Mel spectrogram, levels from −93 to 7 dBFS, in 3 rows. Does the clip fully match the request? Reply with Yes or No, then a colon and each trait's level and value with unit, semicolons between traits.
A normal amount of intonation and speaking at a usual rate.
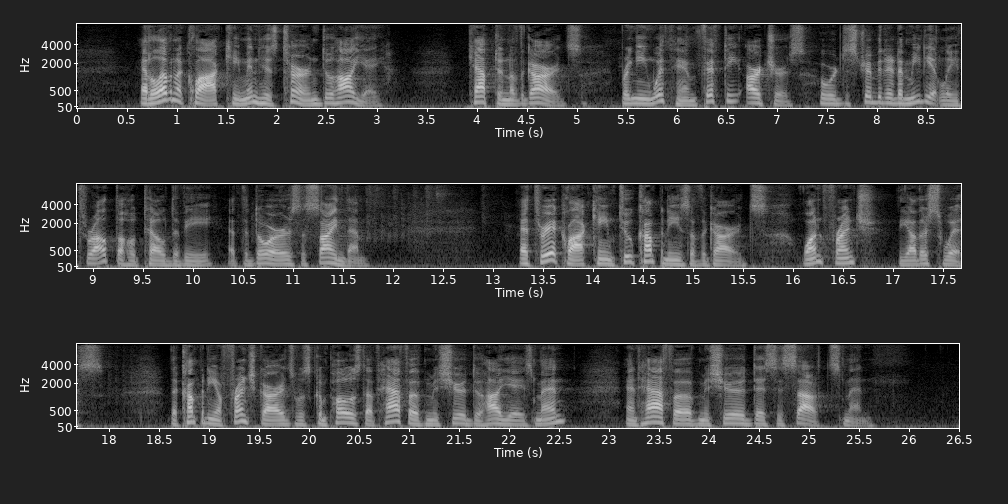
No: wide, 5.7 semitones; average, 145 wpm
